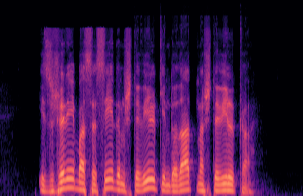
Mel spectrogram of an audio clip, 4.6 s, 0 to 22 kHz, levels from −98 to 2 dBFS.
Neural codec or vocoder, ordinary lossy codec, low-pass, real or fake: none; Opus, 16 kbps; 19.8 kHz; real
